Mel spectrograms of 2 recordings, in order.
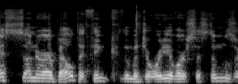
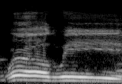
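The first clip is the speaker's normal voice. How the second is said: louder, higher announcer hype; hype announcement; 5 semitones higher, 5 dB louder than usual. Acted. Hosts hyping their next game to viewers, excited. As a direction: announce it like a trailer.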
